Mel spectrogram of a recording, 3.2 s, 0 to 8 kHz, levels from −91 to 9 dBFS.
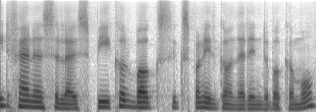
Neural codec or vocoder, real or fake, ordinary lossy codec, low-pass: codec, 16 kHz, 0.2 kbps, FocalCodec; fake; none; none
